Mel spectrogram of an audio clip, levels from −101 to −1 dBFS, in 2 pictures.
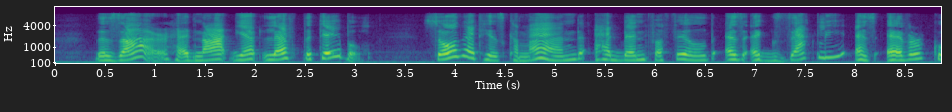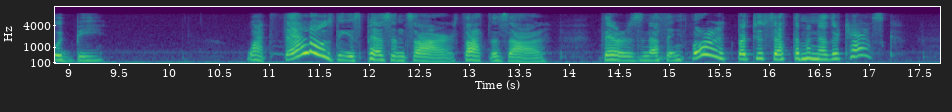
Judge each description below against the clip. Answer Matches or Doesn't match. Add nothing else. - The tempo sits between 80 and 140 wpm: Matches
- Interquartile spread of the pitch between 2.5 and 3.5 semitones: Doesn't match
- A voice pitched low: Doesn't match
